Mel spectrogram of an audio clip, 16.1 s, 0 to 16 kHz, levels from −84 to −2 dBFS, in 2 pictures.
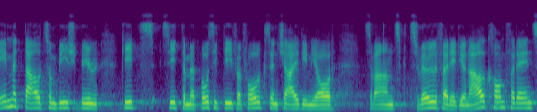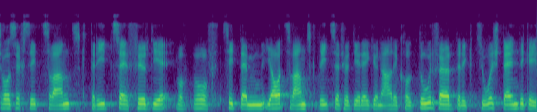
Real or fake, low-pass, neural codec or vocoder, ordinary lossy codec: fake; 7.2 kHz; codec, 16 kHz, 2 kbps, FunCodec, trained on LibriTTS, 25 frames a second; Opus, 32 kbps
